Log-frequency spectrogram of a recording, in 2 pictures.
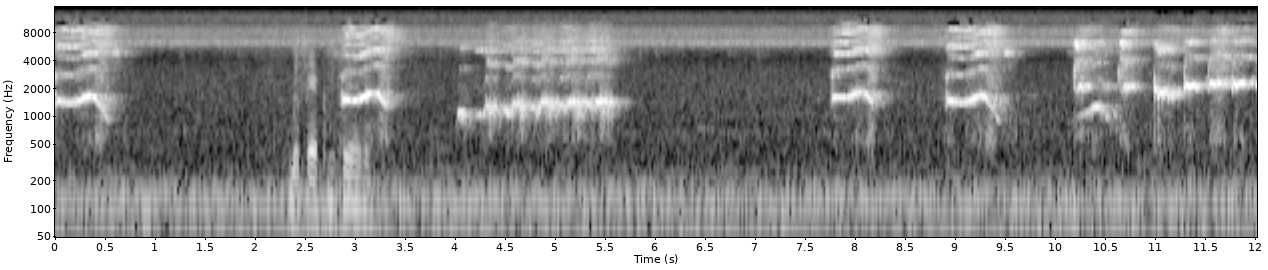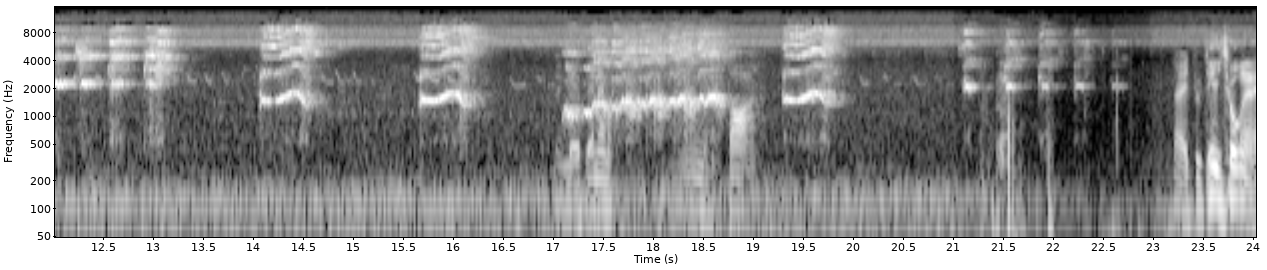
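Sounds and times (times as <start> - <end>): whistled bird call: 0.0 - 0.8, 2.9 - 5.8, 7.8 - 22.8
warbling bird note: 17.0 - 20.3.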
